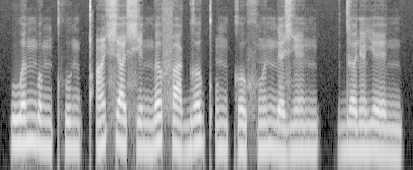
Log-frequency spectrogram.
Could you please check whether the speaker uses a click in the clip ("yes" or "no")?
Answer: no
